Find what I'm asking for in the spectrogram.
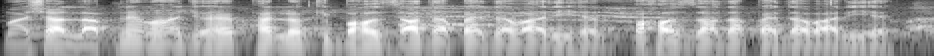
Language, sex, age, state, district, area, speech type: Urdu, male, 45-60, Uttar Pradesh, Lucknow, rural, spontaneous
